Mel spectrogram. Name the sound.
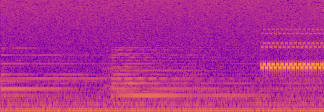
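phone ringing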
